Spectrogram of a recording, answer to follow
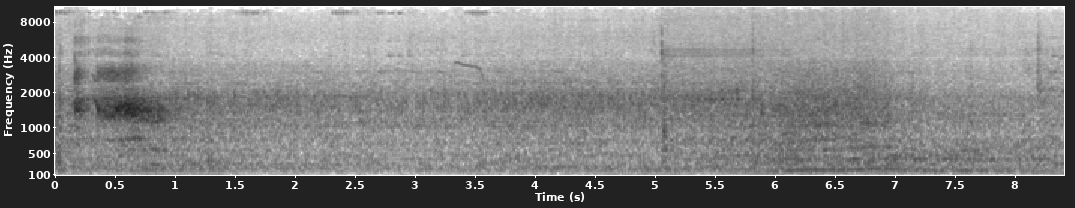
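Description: Safari vehicle engine running steadily, with a short high-pitched call about half a second in.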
